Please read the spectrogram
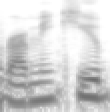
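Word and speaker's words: Rummikub: I say Rummy Cube, but I think it's pronounced Rummy Cub.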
